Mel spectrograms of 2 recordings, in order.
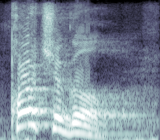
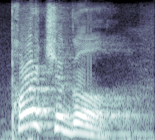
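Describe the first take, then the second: The two takes are said the same way.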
